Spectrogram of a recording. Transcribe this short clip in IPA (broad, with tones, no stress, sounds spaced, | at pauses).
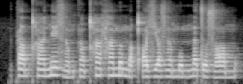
k a˨ m qʰ ẽ˨ n e˥ z ɐ̃˩ m k ɐ̃˩ qʰ ẽ˦ h ã˥ m ə˦ m ə˩ qʼ o˨ zʲ ɒ˨ z ɐ̃˨ m o˨ m n ɐ˦ t o˨ z ɒ˨ m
